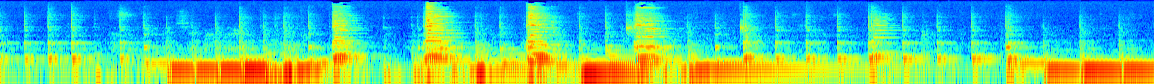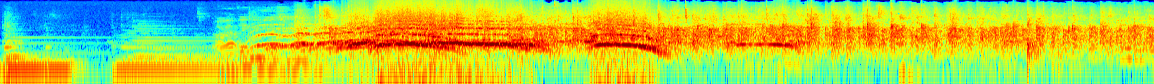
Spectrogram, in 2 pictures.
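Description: Acoustic guitar played solo, picked notes over a bass line, with the song closing on a final chord about thirteen seconds in. Then the audience cheers and whistles over applause, louder than the playing.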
